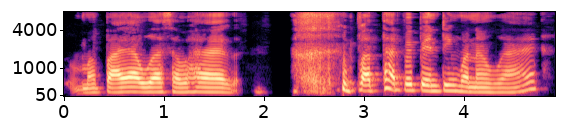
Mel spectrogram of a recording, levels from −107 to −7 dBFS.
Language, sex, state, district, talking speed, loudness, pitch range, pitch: Hindi, female, Bihar, Sitamarhi, 120 wpm, -15 LUFS, 155-200 Hz, 165 Hz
